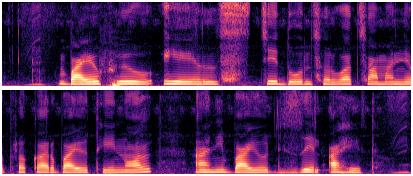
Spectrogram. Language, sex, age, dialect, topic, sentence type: Marathi, male, 18-24, Varhadi, agriculture, statement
